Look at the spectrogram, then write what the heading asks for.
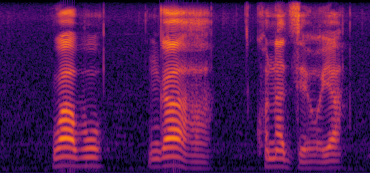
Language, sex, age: Venda, male, 21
